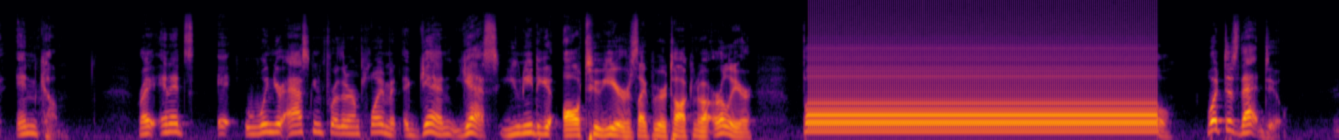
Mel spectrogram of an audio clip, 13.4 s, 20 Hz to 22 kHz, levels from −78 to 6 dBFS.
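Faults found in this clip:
System hang loop, 8.09 to 11.58 s, after "were talking about earlier", before "what does". Steady 50 Hz buzz: one 20 ms slice replayed identically, fitting a frozen driver and a 20 ms ring buffer. Unlike jitter stutter, repetition is exact and strictly periodic.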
